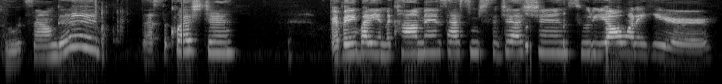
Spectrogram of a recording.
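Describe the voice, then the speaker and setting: A woman's voice: sits high, expressive, moderate pace, bright, forceful tone. A young woman hosting a casual interview over a video call from a room at home, upbeat, chatty and playful.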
